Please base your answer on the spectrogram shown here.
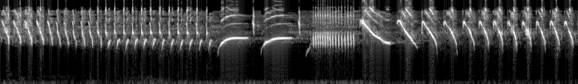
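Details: Yellow canary singing a training song: a dense high rattle, two upswept whistles, a harsh buzzy burst, then a run of quick falling notes repeated several times a second.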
